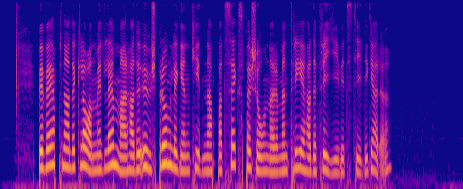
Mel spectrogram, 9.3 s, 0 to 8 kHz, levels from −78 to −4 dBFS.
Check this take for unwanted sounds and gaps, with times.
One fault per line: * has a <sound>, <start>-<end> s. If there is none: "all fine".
all fine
